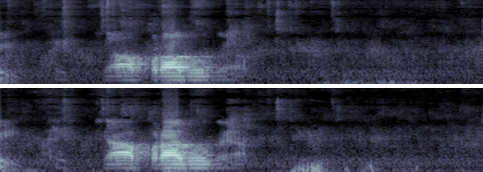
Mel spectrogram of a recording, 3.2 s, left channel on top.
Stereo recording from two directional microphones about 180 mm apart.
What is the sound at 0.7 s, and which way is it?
Speech, 35° right (ahead or behind).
